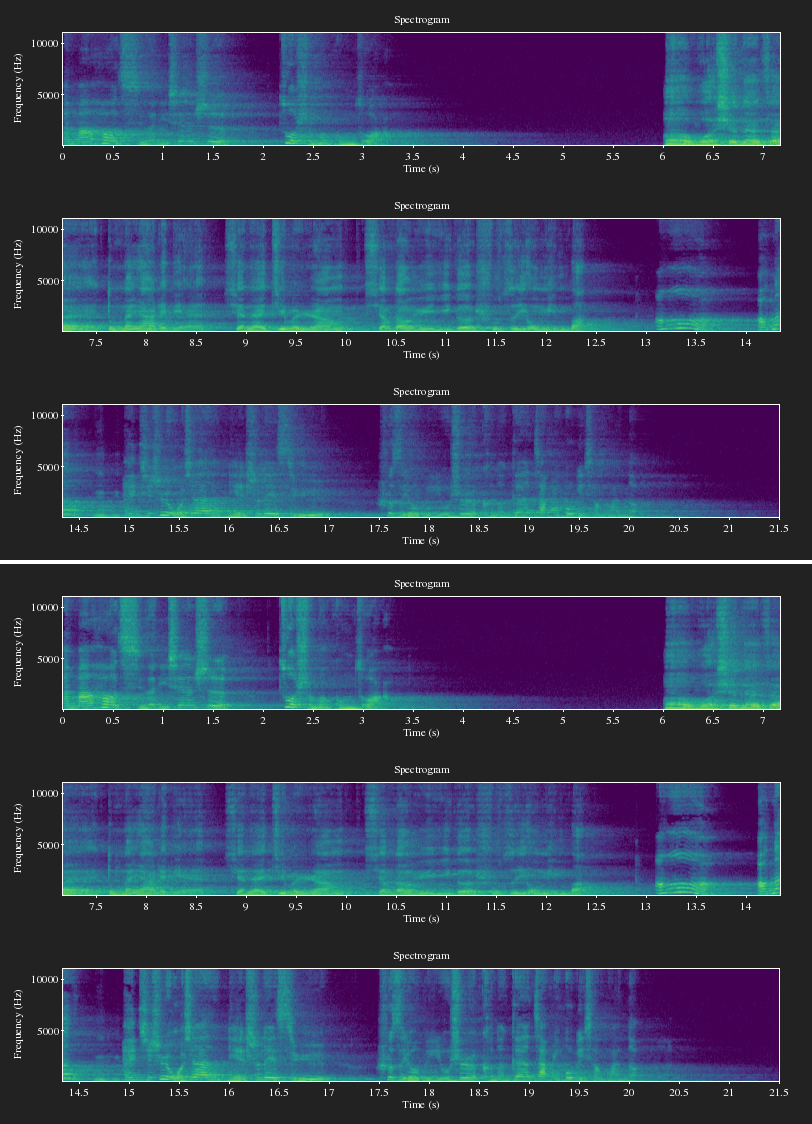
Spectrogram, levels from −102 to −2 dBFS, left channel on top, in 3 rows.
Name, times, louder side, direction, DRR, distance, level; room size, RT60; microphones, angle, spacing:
voice 1, 0.0-1.7 2.2-3.3 13.1-13.8 14.1-14.5 14.9-17.0 17.5-20.1, right 3 dB, 40° right, 8 dB, 0.5 m, -30 dB
voice 2, 6.0-12.5 14.6-14.9, left 1 dB, 15° left, 6 dB, 0.7 m, -27 dB
29.5 x 11.0 x 3.2 m, 2.5 s
head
